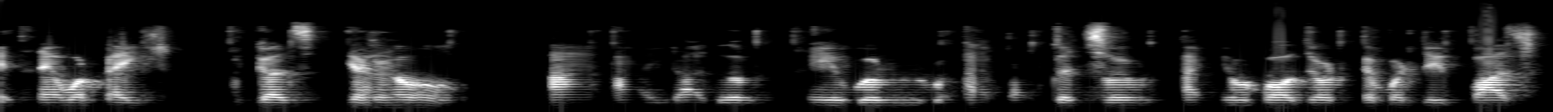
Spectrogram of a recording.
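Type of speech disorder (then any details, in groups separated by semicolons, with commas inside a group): Electrolarynx speech; throat cancer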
